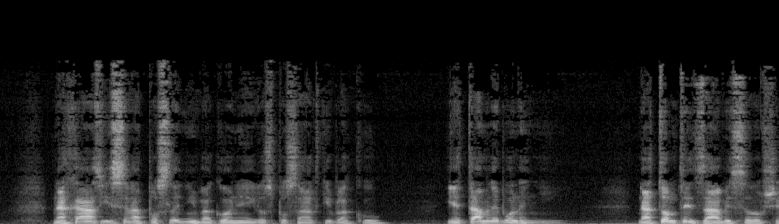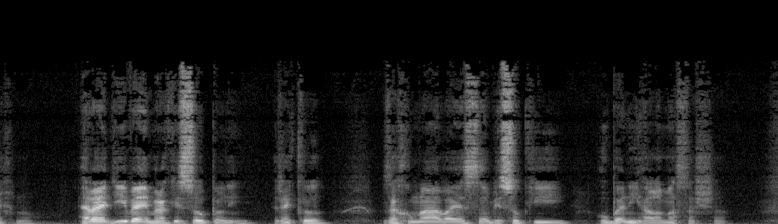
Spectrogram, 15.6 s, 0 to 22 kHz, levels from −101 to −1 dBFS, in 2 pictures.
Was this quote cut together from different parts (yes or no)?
yes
